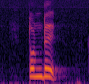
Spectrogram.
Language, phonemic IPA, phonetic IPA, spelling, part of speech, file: Tamil, /t̪oɳɖɯ/, [t̪o̞ɳɖɯ], தொண்டு, noun / numeral, Ta-தொண்டு.ogg
- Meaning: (noun) 1. service, devotedness, devoted service 2. slavery, as to a deity 3. slave, devoted servant 4. person of loose character 5. cattle pound 6. a kind of snipe 7. husk, as of coconut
